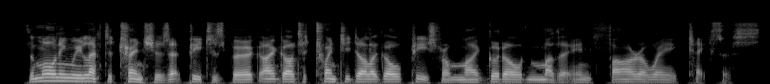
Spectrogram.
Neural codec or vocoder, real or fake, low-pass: codec, 44.1 kHz, 7.8 kbps, Pupu-Codec; fake; 7.2 kHz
